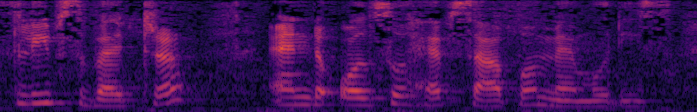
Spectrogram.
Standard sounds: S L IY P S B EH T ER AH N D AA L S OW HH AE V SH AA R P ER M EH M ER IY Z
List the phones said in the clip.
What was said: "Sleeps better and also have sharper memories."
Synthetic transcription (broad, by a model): S L IY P S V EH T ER AH N D AA L S OW HH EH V S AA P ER M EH M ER IY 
